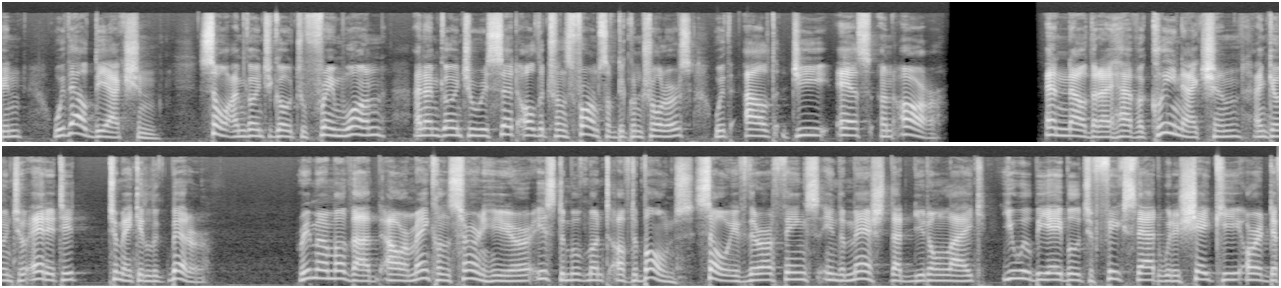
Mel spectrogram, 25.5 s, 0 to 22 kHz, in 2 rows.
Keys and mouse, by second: 1.2 Right, 1.7 KP_1, 2.5 a, 2.7 a, 3.5 a, 5.6 alt+g, 6.0 alt+r, 6.3 alt+s, 6.5 a, 10.2 right click, 10.4 click, 11.1 g, 12.5-14.2 middle drag, 14.2 right click, 14.5 g, 14.9 g, 15.5 click, 16.0-20.7 typing, 16.6 click, 19.0 click, 21.8 g, 22.0 middle click, 22.4 KP_1.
